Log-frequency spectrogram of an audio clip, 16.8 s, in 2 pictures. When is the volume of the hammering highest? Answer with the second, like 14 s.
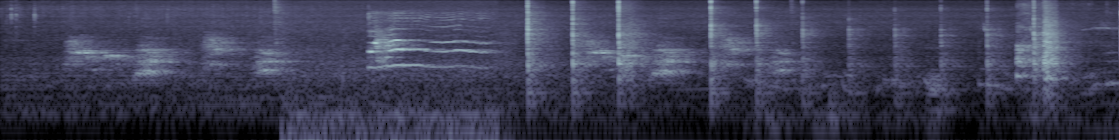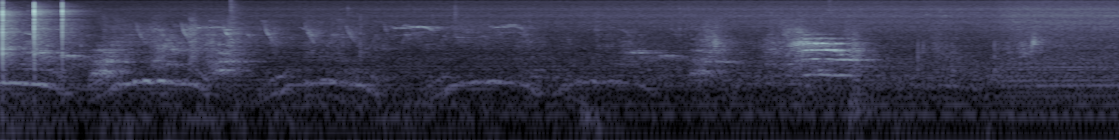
8 s.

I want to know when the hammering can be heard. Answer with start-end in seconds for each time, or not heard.
3.8-8.9.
